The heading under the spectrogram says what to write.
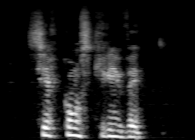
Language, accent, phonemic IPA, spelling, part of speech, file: French, Canada, /siʁ.kɔ̃s.kʁi.vɛ/, circonscrivais, verb, LL-Q150 (fra)-circonscrivais.wav
- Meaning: first/second-person singular imperfect indicative of circonscrire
